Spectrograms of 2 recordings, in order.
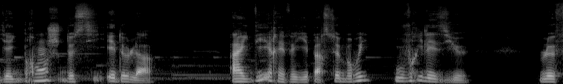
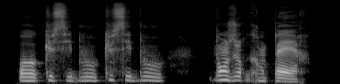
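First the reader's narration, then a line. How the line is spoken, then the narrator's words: Excited exclamation. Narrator (French): s'écria Heidi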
